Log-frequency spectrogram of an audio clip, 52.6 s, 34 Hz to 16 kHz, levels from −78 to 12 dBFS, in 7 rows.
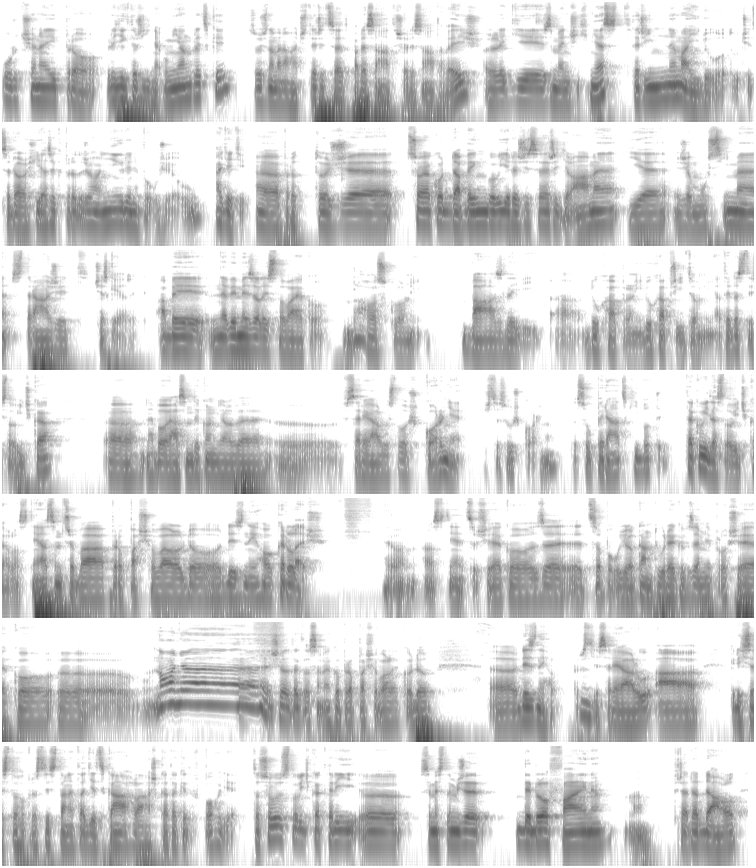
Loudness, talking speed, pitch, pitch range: -32 LUFS, 165 wpm, 95 Hz, 90-100 Hz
